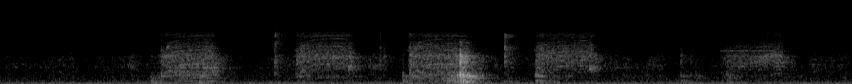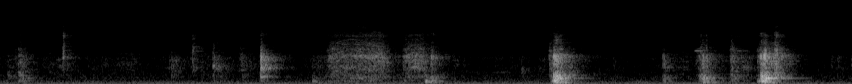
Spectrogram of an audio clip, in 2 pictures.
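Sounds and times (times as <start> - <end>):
drywall knocks and bumps: 14.0 - 14.5.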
